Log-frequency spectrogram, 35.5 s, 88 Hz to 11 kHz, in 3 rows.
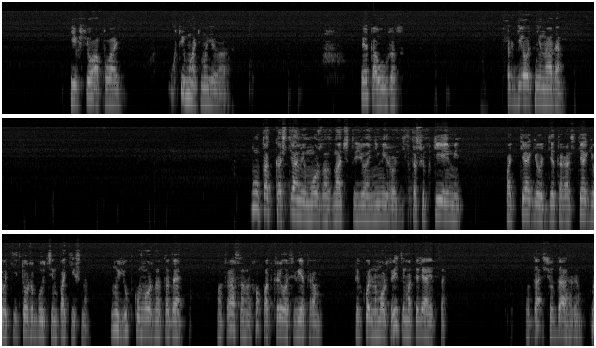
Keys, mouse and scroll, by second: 1.5-2.3 drag, 3.5-5.1 middle drag, 5.9 space, 10.1 ctrl+space, 10.6 ctrl+z, 15.0 space, 16.8-17.9 middle drag, 18.1-19.1 middle drag, 21.5-22.4 middle drag, 23.0-24.4 middle drag, 26.5 space, 30.1-31.1 middle drag, 32.8-34.1 middle drag.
